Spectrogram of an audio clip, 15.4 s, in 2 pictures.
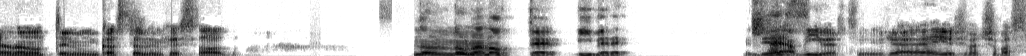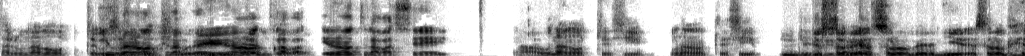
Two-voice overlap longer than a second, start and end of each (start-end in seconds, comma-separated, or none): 8.5-10.1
